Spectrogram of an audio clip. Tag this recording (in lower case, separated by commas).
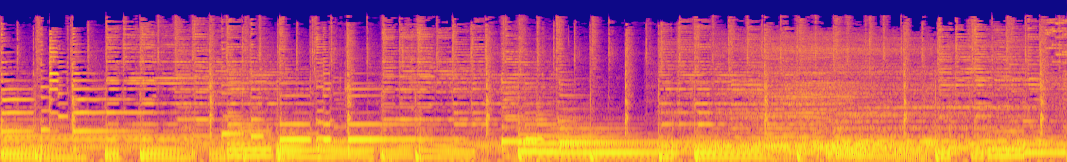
guitar, music, acoustic guitar, electric guitar, musical instrument, strum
